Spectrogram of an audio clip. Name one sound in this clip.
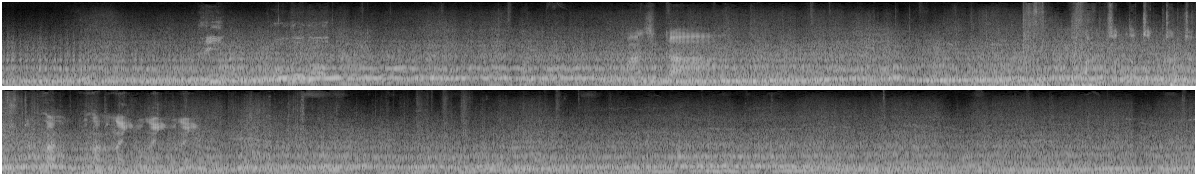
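A race car engine roars and revs up and down throughout.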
